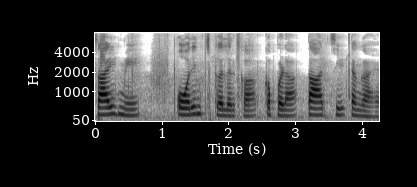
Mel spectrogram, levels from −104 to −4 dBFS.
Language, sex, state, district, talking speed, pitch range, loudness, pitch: Hindi, female, Punjab, Pathankot, 140 wpm, 195-225 Hz, -17 LUFS, 220 Hz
